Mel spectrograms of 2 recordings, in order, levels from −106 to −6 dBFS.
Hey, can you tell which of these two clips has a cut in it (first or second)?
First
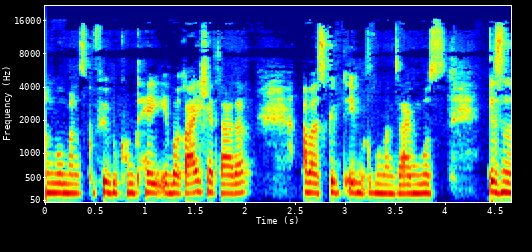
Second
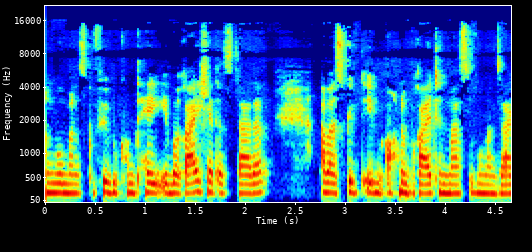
first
